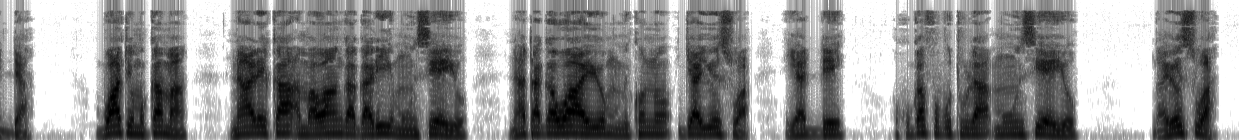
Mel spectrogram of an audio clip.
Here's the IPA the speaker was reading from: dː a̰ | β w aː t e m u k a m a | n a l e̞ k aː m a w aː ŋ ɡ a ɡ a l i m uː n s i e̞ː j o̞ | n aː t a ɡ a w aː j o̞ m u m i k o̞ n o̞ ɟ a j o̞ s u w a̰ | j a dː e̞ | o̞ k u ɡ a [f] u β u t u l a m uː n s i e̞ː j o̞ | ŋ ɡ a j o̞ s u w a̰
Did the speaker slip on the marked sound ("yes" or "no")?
no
